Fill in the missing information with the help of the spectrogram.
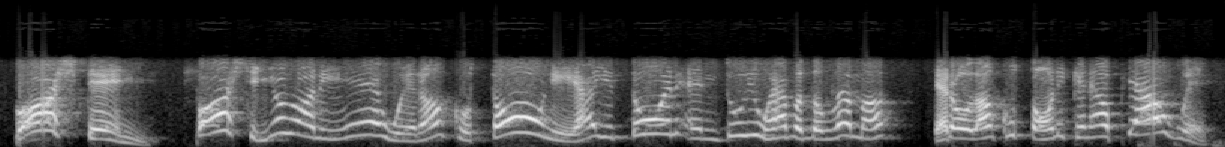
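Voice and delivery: cheesy late-night radio host; radio host intro. Acted. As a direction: welcome the caller on air like a DJ. Radio host greets caller on air.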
